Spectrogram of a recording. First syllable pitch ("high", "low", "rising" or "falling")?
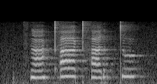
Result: rising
